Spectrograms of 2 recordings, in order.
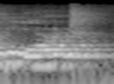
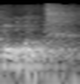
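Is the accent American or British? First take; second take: American; British. First: It is said with an American accent, with r. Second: It is said with a British accent, no r. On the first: "미국에서는" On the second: "영국에서는 port. R 발음이 없습니다"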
